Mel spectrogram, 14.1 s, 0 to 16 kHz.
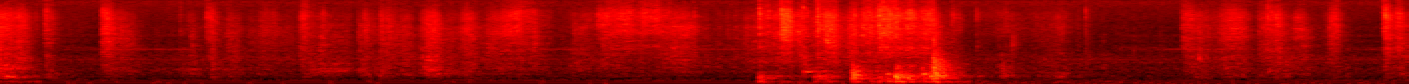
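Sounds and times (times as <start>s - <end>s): bumps and knocks: 7.6s - 10.2s.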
